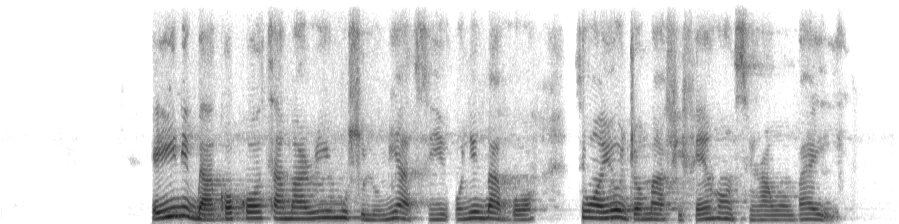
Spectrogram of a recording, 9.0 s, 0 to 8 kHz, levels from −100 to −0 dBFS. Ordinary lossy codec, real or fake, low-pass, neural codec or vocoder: Opus, 24 kbps; real; 7.2 kHz; none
